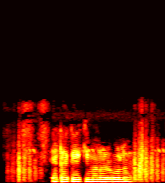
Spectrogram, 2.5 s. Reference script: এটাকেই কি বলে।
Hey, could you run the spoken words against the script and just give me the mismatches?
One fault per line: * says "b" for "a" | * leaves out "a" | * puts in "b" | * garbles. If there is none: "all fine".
* puts in "মানুষ"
